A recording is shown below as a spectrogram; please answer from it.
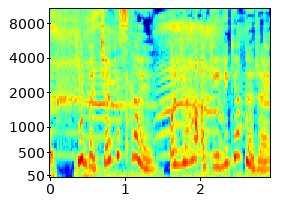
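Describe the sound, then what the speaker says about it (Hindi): An infant cries loudly in short wailing bursts near a temple, with someone speaking over and between the cries. "तभी अनीता को बाहर किसी बच्चे के रोने की आवाज आई"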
